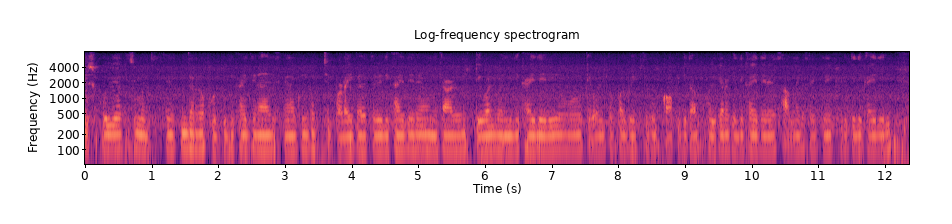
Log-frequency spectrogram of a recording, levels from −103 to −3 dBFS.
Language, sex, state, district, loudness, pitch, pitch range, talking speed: Hindi, male, Bihar, Muzaffarpur, -37 LUFS, 95 Hz, 95-100 Hz, 280 wpm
